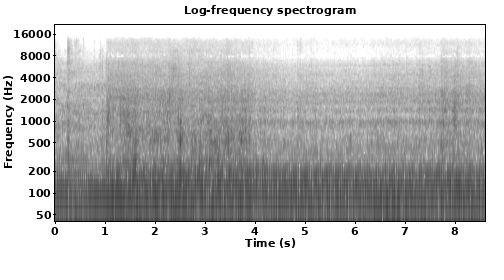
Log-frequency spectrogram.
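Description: A pickup truck engine idles outdoors.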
